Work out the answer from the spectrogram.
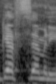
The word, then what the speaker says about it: Gethsemane: that the Bible calls The Garden of Gethsemane it's how you pronounce it in case you have read that and you weren't sure the Garden of Gethsemane is a place where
